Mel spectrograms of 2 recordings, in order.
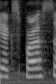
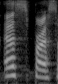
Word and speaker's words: espresso: The fucking realization when it's like, I say espresso and I get corrected to, oh, like it's espresso, and I'm like, so you don't pronounce the X?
